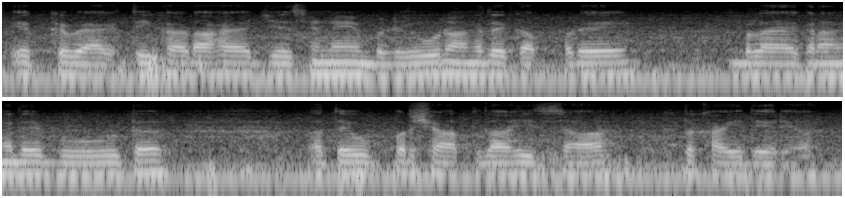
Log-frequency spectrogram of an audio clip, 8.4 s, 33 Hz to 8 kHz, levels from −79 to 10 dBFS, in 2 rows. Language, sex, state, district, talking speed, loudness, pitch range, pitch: Punjabi, male, Punjab, Fazilka, 150 wpm, -15 LUFS, 105-115 Hz, 110 Hz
